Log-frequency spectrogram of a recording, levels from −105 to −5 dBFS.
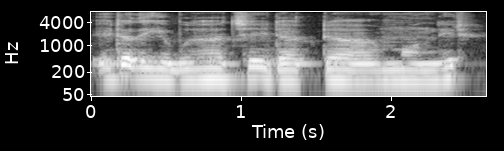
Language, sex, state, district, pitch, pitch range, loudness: Bengali, male, West Bengal, Alipurduar, 115 Hz, 115-125 Hz, -16 LUFS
